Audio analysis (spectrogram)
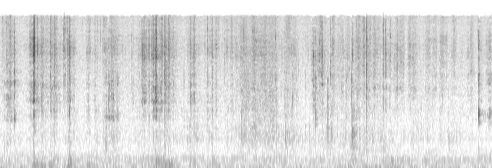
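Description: A solid green-yellow heart-shaped dry soap, already partly cut and held in the hand, is sliced and scraped with a metal utility knife blade. Crisp, bright scraping and crackling ticks sound over a steady low rumble as dry, crumbly flakes break off.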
